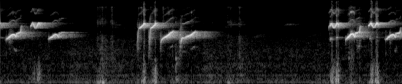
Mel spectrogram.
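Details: Gelatik batu, the cinereous tit, giving a provoking call: three bursts of bright whistled notes, each pairing a high sustained whistle with a lower downslurred one, separated by short pauses.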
